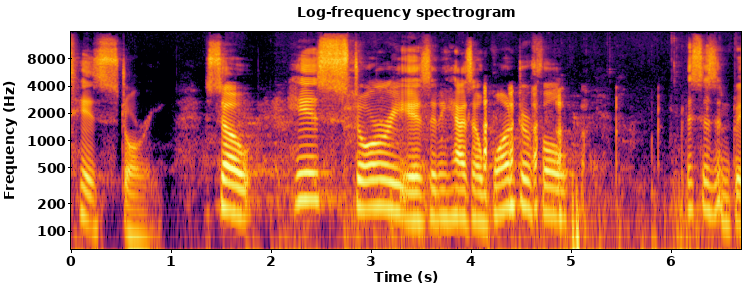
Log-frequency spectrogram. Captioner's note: laugh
